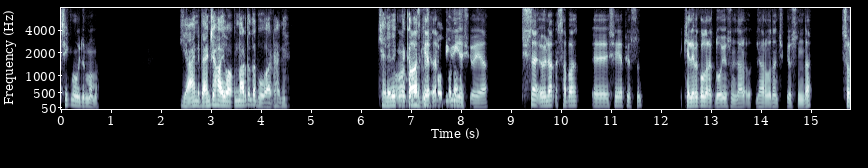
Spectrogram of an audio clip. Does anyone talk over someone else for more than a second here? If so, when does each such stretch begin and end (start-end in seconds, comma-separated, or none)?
6.7-8.0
